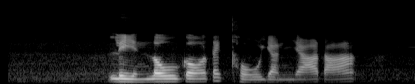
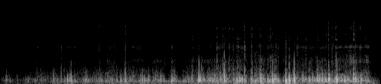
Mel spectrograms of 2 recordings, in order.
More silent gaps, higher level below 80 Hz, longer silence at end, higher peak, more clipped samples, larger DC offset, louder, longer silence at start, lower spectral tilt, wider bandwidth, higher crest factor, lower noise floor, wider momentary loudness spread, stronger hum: neither; second, -76 dBFS vs -44 dBFS; first, 0.6 s vs 0.05 s; first, -4 dBFS vs -10 dBFS; neither; neither; first, -23 LUFS vs -31 LUFS; first, 1.1 s vs 0.05 s; second, -7 dB/octave vs -10 dB/octave; second, 4.3 kHz vs 7.8 kHz; about the same, 20 dB vs 20 dB; first, -60 dBFS vs -51 dBFS; about the same, 14 LU vs 13 LU; neither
